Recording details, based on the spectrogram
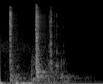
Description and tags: A door opening in wet weather
door, door-open, wet-door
